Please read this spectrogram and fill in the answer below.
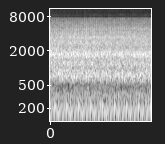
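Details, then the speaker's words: BMW X5 diesel idling steadily with a fast, even clatter over it from loose parts not yet bolted back on, after the preheat (glow plug) relay under the manifold area was worked on. "C'est à part le bruit de merde parce qu'il y a rien qui est remonté dessus, il tombe."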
